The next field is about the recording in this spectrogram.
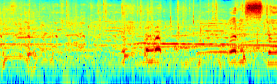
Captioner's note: everyone laughs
